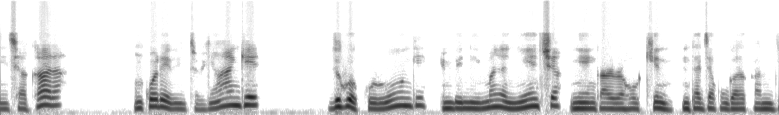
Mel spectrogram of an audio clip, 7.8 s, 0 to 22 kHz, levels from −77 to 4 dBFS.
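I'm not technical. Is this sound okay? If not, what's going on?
No. Throughout, the speech sounds rough, hissy and underwater, with nothing above 7.7 kHz, which points to Nellymoser compression, likely from an old Flash-era recording. There is also sample clock jitter: an unsteady recording clock adds a roughness that grows on louder, brighter sounds and disappears in pauses.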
